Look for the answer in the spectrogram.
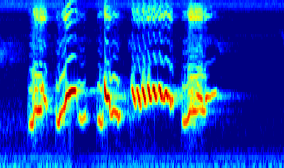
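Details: White-rumped shama from Borneo in the morning giving five harsh, slurred, squawky notes in quick succession, mid-pitched and rather rough.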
